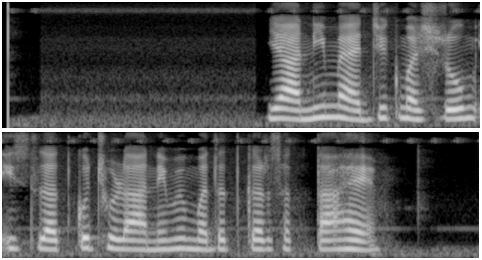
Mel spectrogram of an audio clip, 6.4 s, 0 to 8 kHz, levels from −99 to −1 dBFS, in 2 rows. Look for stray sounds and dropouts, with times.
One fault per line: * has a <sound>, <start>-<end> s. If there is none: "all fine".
all fine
